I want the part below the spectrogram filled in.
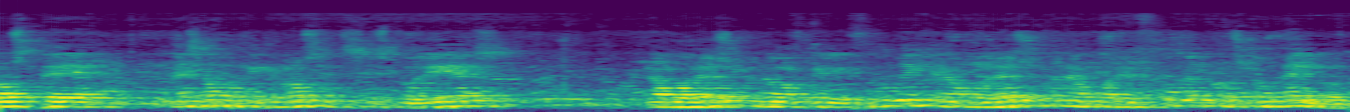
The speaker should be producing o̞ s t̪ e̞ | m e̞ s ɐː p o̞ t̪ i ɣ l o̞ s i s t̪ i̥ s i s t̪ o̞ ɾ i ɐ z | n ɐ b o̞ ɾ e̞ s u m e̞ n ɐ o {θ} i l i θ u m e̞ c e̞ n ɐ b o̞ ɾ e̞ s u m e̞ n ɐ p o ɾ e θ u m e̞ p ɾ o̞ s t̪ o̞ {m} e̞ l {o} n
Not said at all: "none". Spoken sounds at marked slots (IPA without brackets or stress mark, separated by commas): f, m, o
